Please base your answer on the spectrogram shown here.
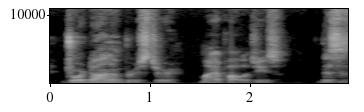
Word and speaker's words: Jordana: one paul walker vin diesel michelle rodriguez and jordina brewster which is really cool i think i mispronounced her name jordana brewster my apologies this is the movie that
